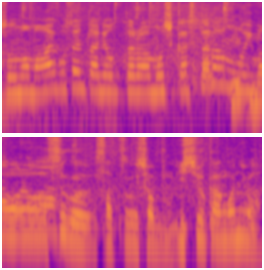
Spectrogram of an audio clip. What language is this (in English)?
Japanese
